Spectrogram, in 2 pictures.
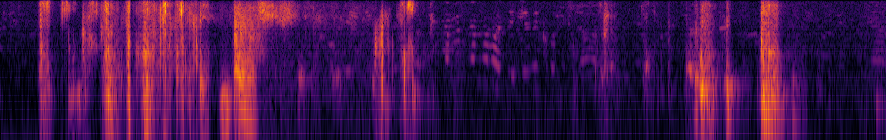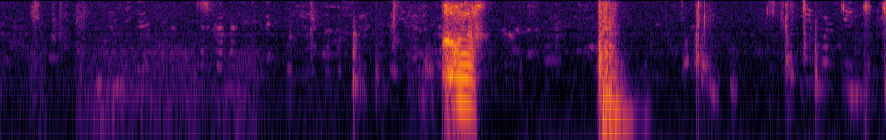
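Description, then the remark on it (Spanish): Car doors are slammed shut several times at irregular intervals, each a heavy thud, with quieter rustling and muffled voices in the gaps, as the doors of a car that won't start are checked for a door lock. “¿Podría revisar bien sus puertas? Es que aquí me parece que tiene bloqueo por puerta.”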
